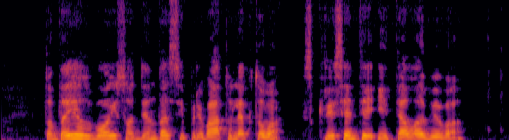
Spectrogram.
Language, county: Lithuanian, Vilnius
